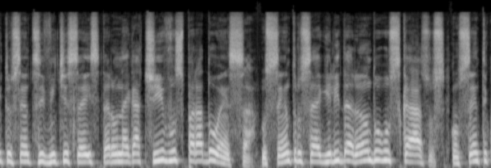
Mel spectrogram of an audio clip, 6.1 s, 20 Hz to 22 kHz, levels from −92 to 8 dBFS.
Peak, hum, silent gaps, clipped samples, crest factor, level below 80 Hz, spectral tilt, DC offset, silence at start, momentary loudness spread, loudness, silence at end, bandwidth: 0 dBFS; none; none; under 0.1%; 10 dB; -42 dBFS; -4 dB/octave; under 0.1%; 0 s; 3 LU; -10 LUFS; 0 s; 16.5 kHz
